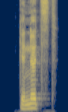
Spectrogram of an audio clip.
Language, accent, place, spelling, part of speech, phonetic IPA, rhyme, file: German, Germany, Berlin, genützt, verb, [ɡəˈnʏt͡st], -ʏt͡st, De-genützt.ogg
- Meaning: past participle of nützen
